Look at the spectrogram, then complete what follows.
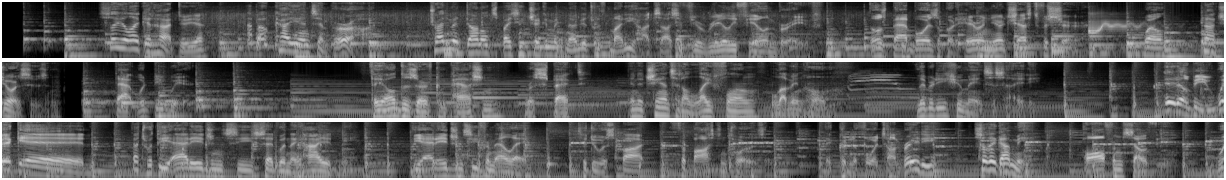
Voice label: Commercial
